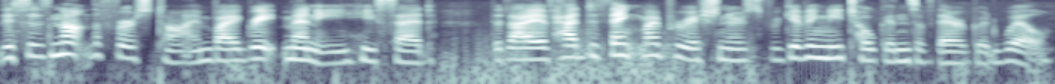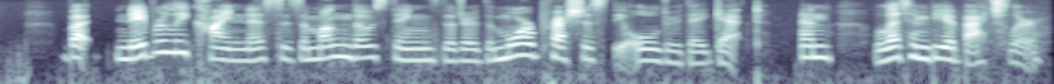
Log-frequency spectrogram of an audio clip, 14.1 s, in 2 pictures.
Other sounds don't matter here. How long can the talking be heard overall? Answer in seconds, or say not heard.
14 s.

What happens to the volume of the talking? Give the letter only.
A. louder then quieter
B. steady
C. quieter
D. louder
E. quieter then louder
B.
